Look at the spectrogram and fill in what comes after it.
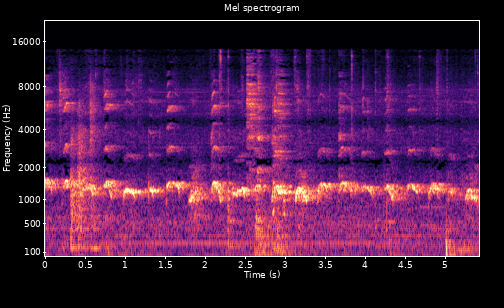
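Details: Miniature Pinscher Teco crying loudly, wanting to come into the house; a run of high-pitched, drawn-out whimpers with brief yips, steady and insistent, clicks and faint household sounds behind.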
